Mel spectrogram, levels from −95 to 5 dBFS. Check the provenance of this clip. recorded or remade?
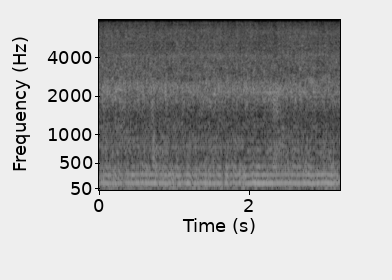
remade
